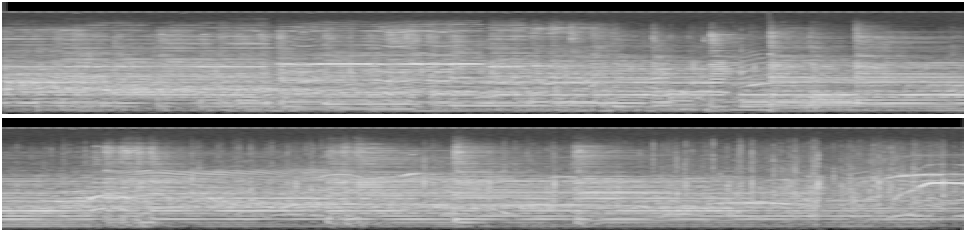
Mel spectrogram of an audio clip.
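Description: A live rock band plays an instrumental passage between sung lines, led by a guitar, at a steady loud level.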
